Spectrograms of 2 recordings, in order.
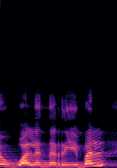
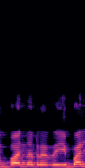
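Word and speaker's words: vulnerable: Galloping का मतलब है सरपट, पेस गति, इनएविटेबल यानी अनिवार्य, वल्नरेबल यानी चपेट में, वल्नरेबल इस तरीके से बोलना है, न कि वल्नरेबल या कुछ इस तरीके से प्रोनाउंस करना है।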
